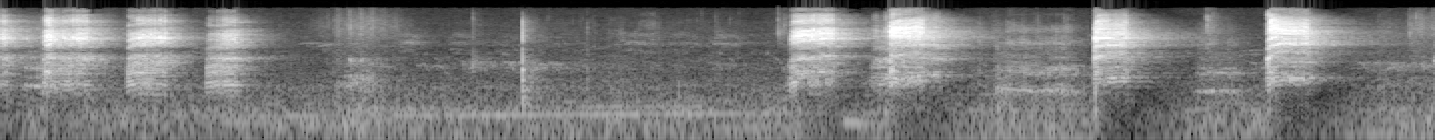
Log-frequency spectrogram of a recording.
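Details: Rainbow lorikeets visiting a balcony, with more birds on the roof: loud, harsh squawks repeated in short bursts, three quick ones, then a pause and four more spaced about a second apart, over quiet background hiss.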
